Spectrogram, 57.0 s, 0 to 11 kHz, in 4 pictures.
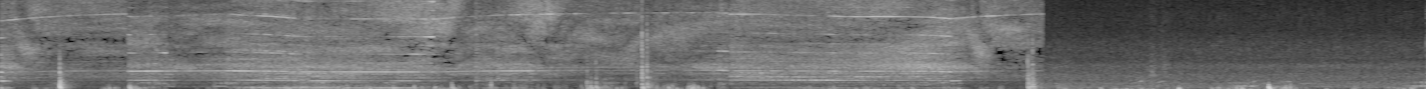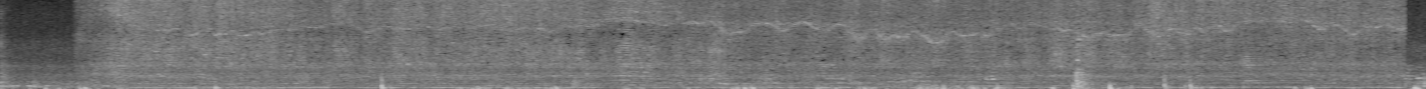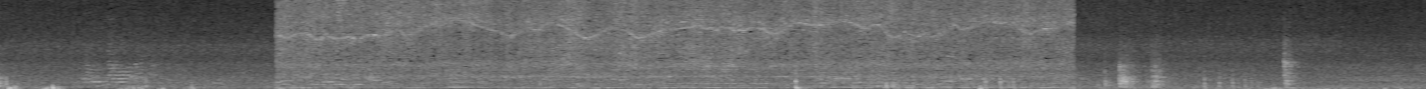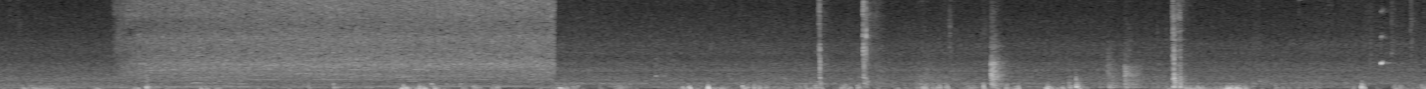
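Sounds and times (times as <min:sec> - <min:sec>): power tool hissing: 0:00.0 - 0:08.4, 0:15.0 - 0:28.3, 0:43.9 - 0:48.4.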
